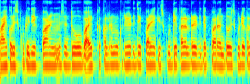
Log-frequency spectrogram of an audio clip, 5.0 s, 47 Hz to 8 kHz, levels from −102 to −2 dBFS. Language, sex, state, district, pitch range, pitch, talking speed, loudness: Hindi, male, Odisha, Nuapada, 150-155 Hz, 150 Hz, 360 wpm, -20 LUFS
